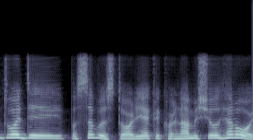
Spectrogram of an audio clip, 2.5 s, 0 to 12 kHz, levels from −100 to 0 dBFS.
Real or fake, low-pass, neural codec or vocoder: fake; 7.2 kHz; codec, 16 kHz, 0.2 kbps, FocalCodec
